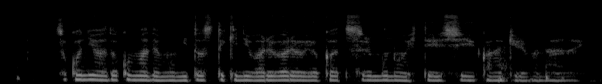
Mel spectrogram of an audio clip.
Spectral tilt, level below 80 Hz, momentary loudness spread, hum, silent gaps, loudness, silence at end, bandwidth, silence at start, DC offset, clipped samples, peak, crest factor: -4.5 dB/octave; -88 dBFS; 8 LU; none; none; -40 LUFS; 0.2 s; 11.5 kHz; 0.15 s; under 0.1%; under 0.1%; -24 dBFS; 16 dB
